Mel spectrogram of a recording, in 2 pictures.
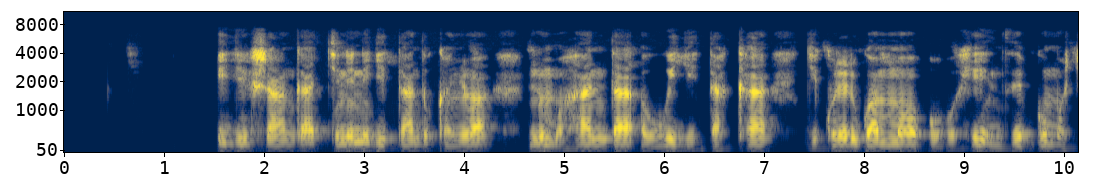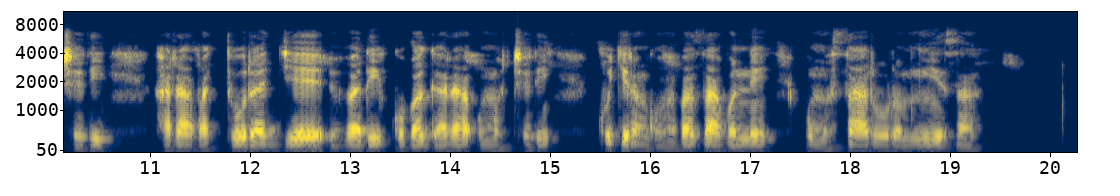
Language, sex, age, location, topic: Kinyarwanda, male, 25-35, Nyagatare, agriculture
